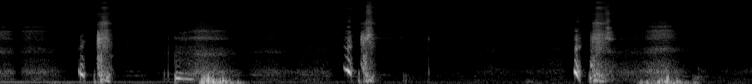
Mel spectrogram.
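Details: Three quick sneezes, each an inward gasp then a sharp congested burst, from someone who is currently ill with a very stuffy nose; sneezing with a cold.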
